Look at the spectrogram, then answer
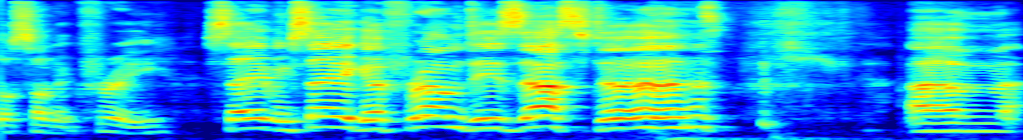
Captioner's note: sing-songy; amused chuckle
